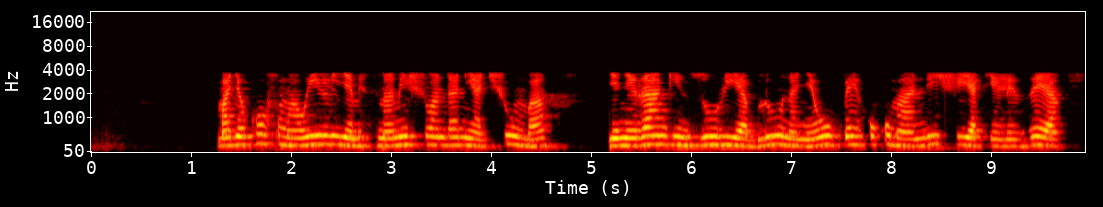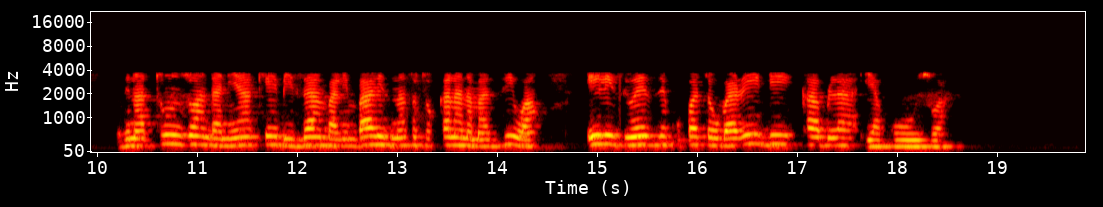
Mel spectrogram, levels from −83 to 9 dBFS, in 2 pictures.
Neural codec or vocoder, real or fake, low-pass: none; real; 3.6 kHz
